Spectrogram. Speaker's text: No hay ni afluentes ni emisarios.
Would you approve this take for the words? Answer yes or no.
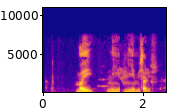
no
